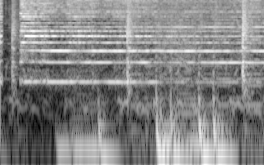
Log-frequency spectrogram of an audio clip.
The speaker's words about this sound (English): Let me give y'all the train sound effect. Hold on.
